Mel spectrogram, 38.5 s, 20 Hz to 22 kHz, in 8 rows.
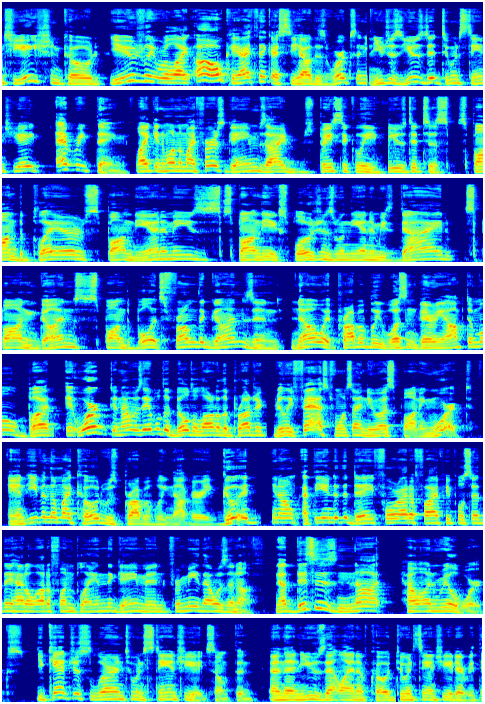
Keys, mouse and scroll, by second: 2.8-4.9 drag, 8.9 click, 31.5 middle click.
